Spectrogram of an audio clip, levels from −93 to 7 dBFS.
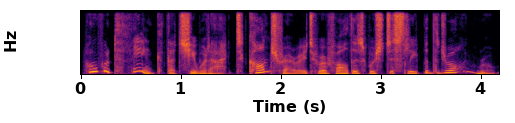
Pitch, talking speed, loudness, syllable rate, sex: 220 Hz, 260 wpm, -20 LUFS, 5.5 syllables/s, female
